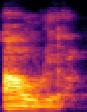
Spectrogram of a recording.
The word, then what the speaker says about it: Auria: He put me through a lot of the consonant sounds and taught me how to even pronounce Auria. That is not Auria, it's Auria, Auria.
